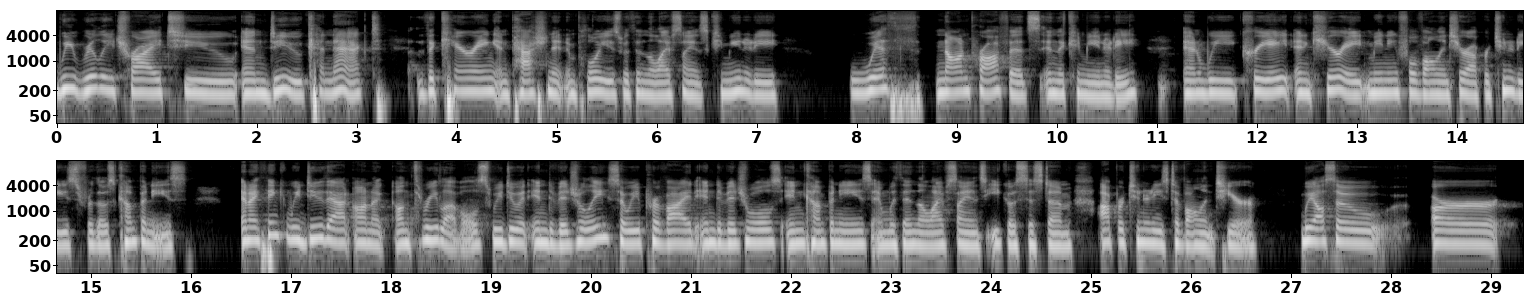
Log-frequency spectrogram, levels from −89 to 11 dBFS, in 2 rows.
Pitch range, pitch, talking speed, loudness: 160-185 Hz, 175 Hz, 135 wpm, -15 LUFS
